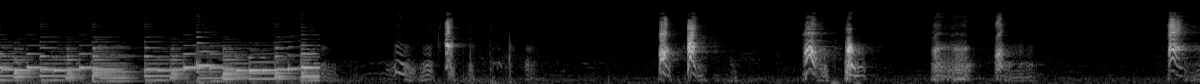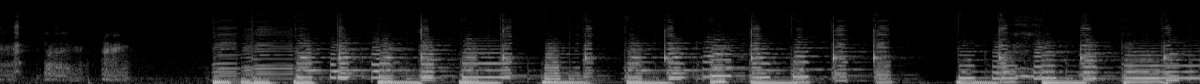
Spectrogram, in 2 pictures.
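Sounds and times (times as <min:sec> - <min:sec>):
music: 0:00.0 - 0:03.2, 0:14.1 - 0:24.0
puppy yapping: 0:03.2 - 0:05.4, 0:06.6 - 0:07.2, 0:08.0 - 0:10.4, 0:11.7 - 0:13.4.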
